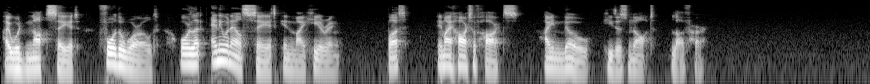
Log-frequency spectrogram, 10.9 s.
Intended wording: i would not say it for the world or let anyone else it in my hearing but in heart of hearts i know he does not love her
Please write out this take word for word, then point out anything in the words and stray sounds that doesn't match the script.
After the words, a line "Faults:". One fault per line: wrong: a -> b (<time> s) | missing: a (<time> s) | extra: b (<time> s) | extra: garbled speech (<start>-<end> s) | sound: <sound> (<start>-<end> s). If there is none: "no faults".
i would not say it for the world or let anyone else say it in my hearing but in my heart of hearts i know he does not love her
Faults:
extra: say (3.1 s)
extra: my (5.5 s)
